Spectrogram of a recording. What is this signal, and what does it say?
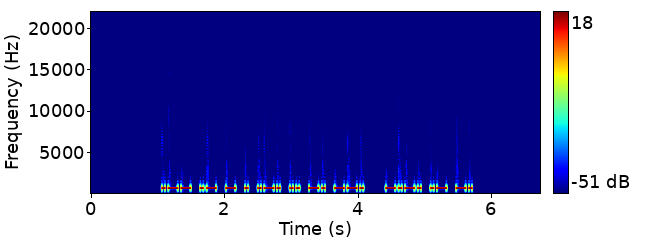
Morse code, heard as a keyed tone, about 25 wpm, 690 Hz. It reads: WATERING CAN
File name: practice / 25wpm / Difficult Words with Hints - 25wpm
